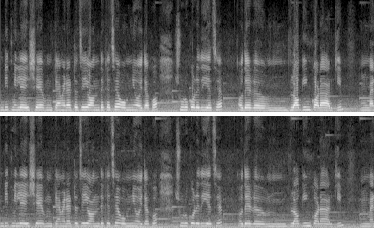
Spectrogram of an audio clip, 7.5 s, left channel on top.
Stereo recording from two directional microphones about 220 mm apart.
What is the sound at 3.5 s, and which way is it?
Speech, 5° right (ahead or behind).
